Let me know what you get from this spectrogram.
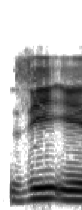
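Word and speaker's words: Sze: Is the book by Z. Z is spelled S-Z-E, okay?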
